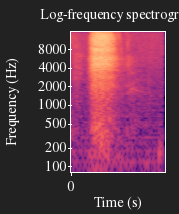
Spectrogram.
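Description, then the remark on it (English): A single quick sneeze bursts out, a sharp, breathy blast lasting under half a second, then fades to quiet with no talking. “Oh, bless you.”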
